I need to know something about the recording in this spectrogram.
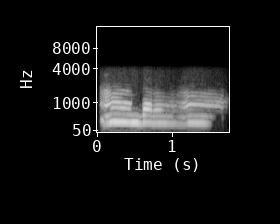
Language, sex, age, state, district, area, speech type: Telugu, female, 45-60, Andhra Pradesh, West Godavari, rural, conversation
